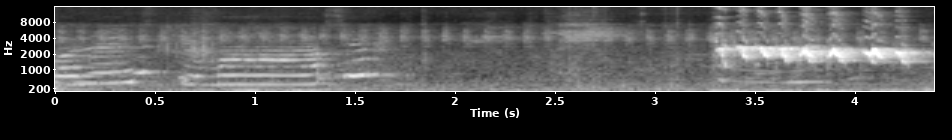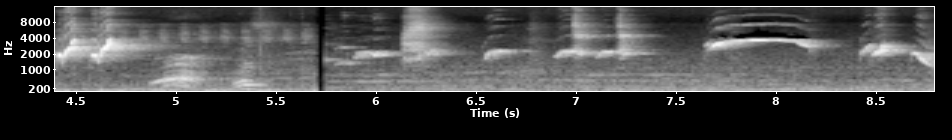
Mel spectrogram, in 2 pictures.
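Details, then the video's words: Greater green leafbird fighting call, meant to build other leafbirds' fighting spirit: after a few lower tonal notes, loud rapid high trills and sharp chirps break in, followed by scattered clear whistled and squeaky notes. "CUCAK IJO TARUNG INI, COCOK UNTUK MELATIH MENTAL TARUNG CUCAK IJO LAIN"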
